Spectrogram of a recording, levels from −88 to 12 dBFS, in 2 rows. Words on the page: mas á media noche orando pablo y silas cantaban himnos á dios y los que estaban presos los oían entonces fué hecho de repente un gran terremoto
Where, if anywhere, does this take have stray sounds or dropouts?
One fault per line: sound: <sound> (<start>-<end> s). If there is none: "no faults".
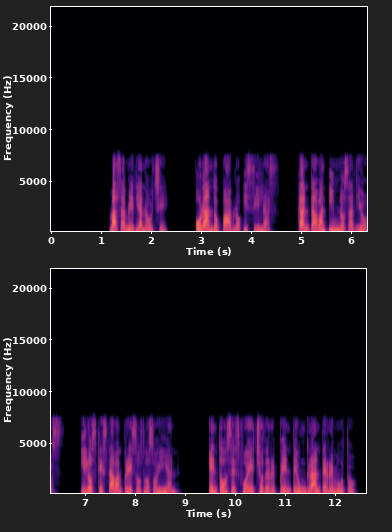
no faults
